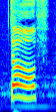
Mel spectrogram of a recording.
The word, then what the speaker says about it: TUF: TUF Su pronunciación se parece mucho a otra palabra en inglés, que significa rudo.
